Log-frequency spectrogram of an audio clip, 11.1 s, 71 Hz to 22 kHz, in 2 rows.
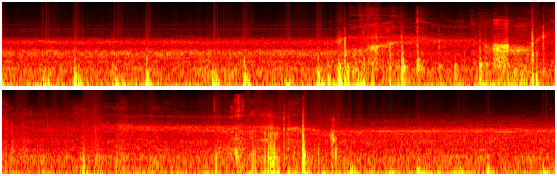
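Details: Streamer's own heartbeat picked up by a microphone during an ASMR stream: steady soft low thumps about 85 a minute under a steady hum and room noise; normal heartbeat.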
